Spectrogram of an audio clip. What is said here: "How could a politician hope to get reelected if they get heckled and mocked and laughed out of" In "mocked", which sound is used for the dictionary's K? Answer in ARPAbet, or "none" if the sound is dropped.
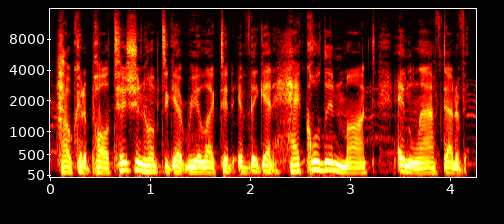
K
